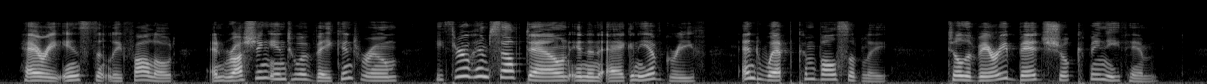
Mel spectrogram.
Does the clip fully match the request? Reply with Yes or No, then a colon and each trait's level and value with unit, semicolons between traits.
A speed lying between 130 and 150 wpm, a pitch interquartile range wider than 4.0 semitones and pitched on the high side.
Yes: average, 140 wpm; average, 5.2 semitones; high, 195 Hz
